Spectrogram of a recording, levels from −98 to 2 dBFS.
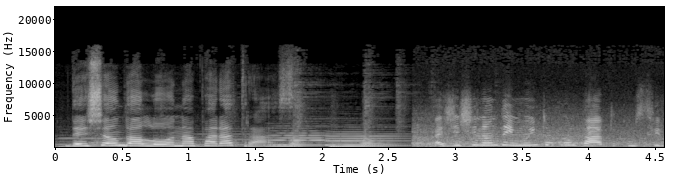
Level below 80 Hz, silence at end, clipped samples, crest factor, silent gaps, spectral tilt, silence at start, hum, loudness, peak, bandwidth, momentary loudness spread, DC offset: -44 dBFS; 0 s; under 0.1%; 18 dB; none; -4 dB/octave; 0 s; none; -26 LUFS; -8 dBFS; 16 kHz; 8 LU; 0.5%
